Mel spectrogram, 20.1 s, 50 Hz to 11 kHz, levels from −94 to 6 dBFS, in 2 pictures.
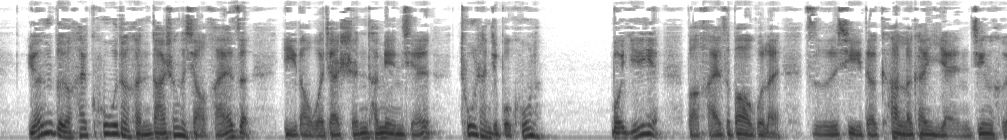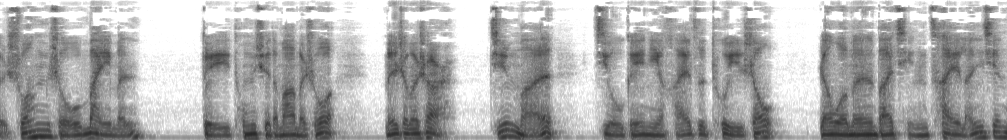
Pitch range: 95-120 Hz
